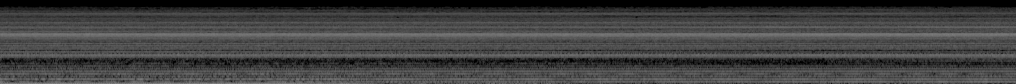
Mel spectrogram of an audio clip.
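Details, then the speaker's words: Mr Cartool injector tester cycling four gasoline injectors at half pulse width: fast, even ticking over tester whine, no missed or uneven pulses; normal injector clicking. "And then we'll fire it up again on half the pulse width. And you can hear the thing cycling the injectors."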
